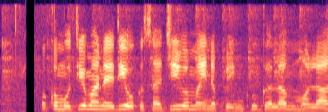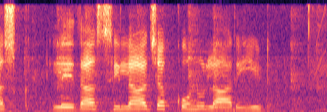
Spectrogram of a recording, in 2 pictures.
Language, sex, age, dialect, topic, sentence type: Telugu, male, 25-30, Central/Coastal, agriculture, statement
